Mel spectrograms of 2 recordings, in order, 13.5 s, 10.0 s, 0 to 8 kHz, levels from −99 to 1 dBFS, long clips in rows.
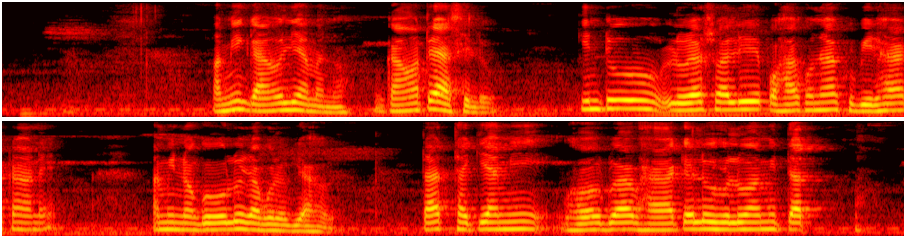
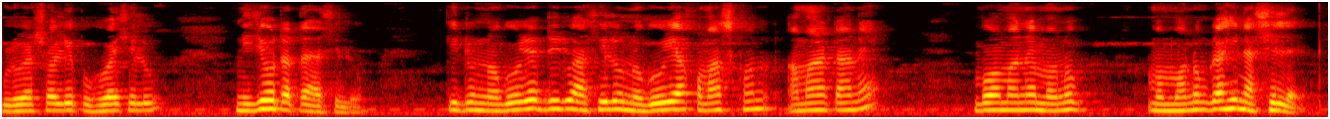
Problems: none marked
